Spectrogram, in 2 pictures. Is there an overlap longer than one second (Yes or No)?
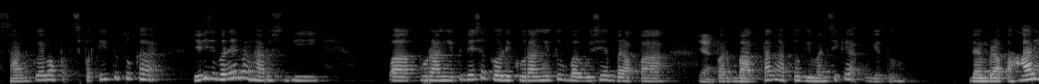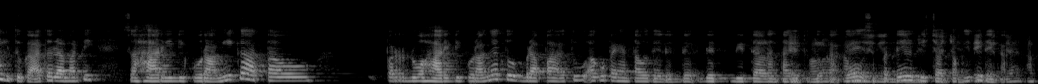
Yes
